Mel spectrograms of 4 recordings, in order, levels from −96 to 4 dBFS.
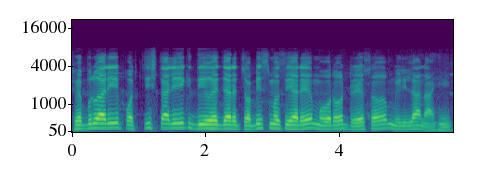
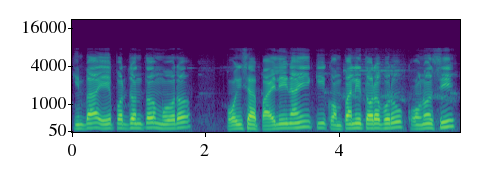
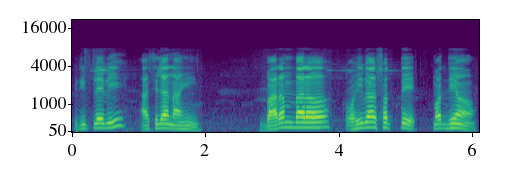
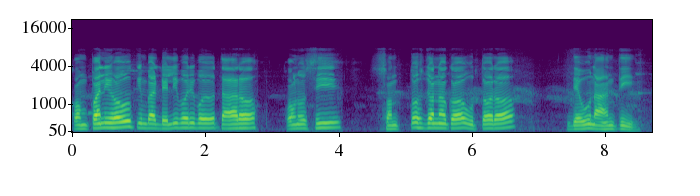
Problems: none marked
